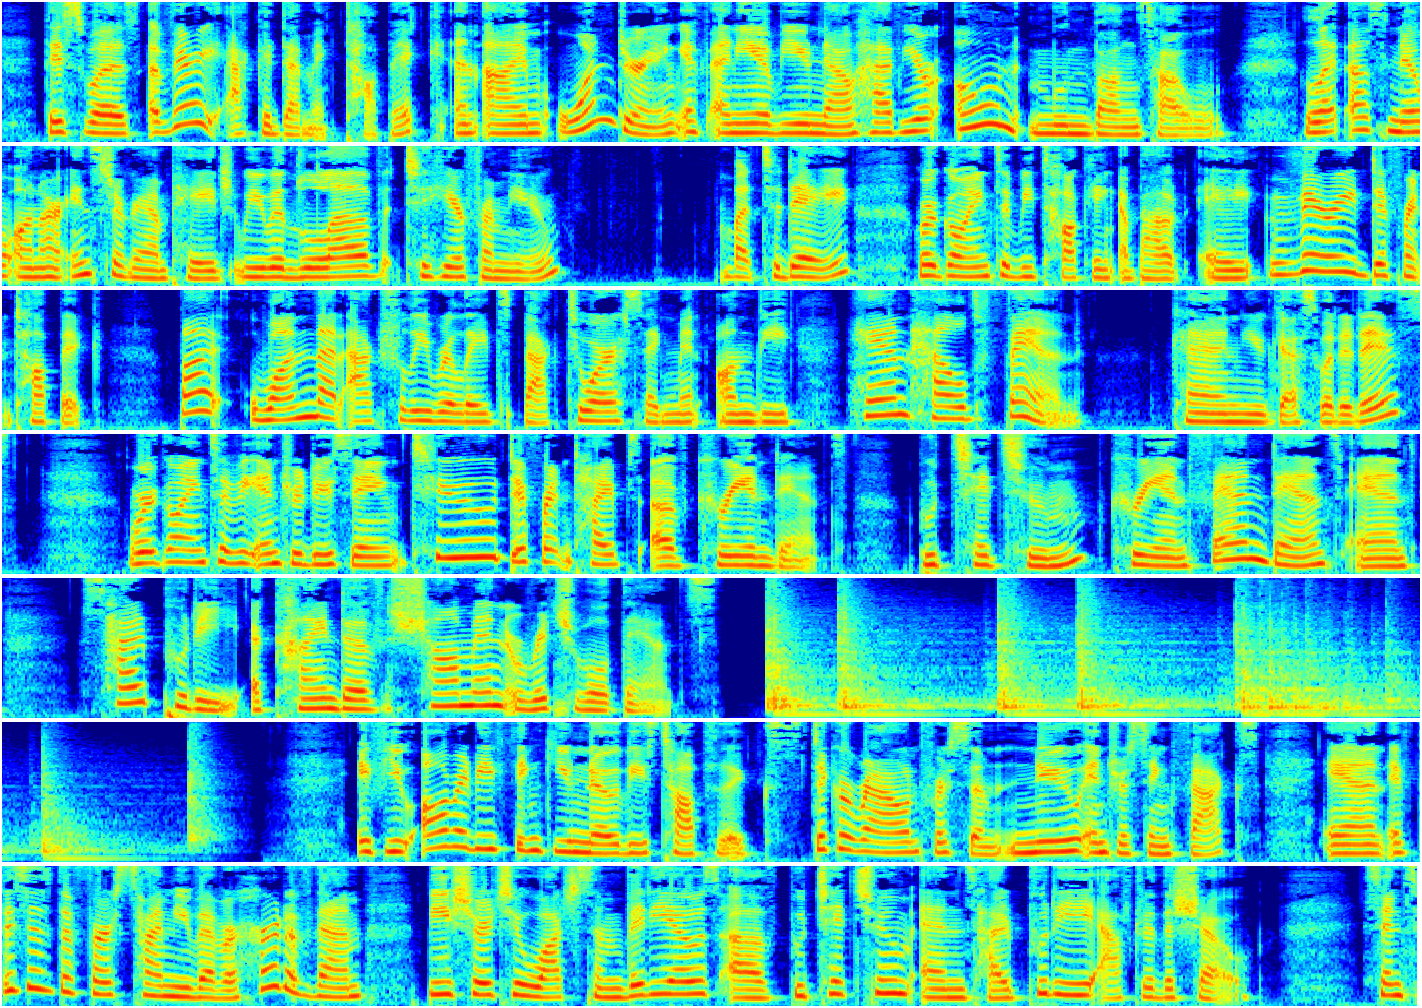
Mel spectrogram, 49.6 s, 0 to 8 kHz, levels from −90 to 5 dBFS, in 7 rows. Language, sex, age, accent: Korean, female, 20-39, American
